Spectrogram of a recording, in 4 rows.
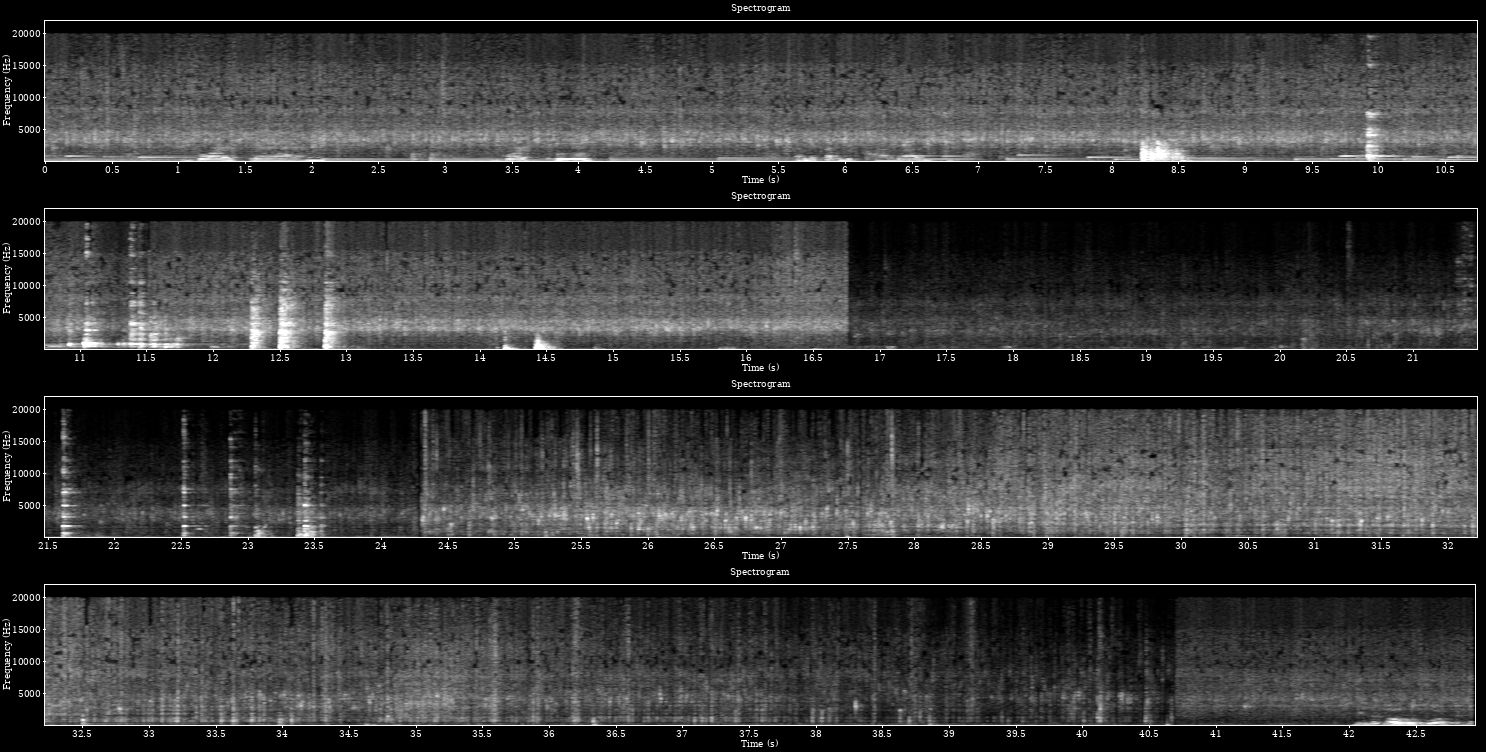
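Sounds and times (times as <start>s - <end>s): pork chops sizzling in a frying pan: 0.0s - 42.9s
kitchen utensils clicking and knocking: 8.2s - 8.8s, 9.8s - 13.2s.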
